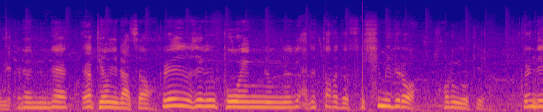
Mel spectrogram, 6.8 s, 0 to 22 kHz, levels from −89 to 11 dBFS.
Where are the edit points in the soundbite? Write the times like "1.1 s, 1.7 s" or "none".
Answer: 1.9 s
